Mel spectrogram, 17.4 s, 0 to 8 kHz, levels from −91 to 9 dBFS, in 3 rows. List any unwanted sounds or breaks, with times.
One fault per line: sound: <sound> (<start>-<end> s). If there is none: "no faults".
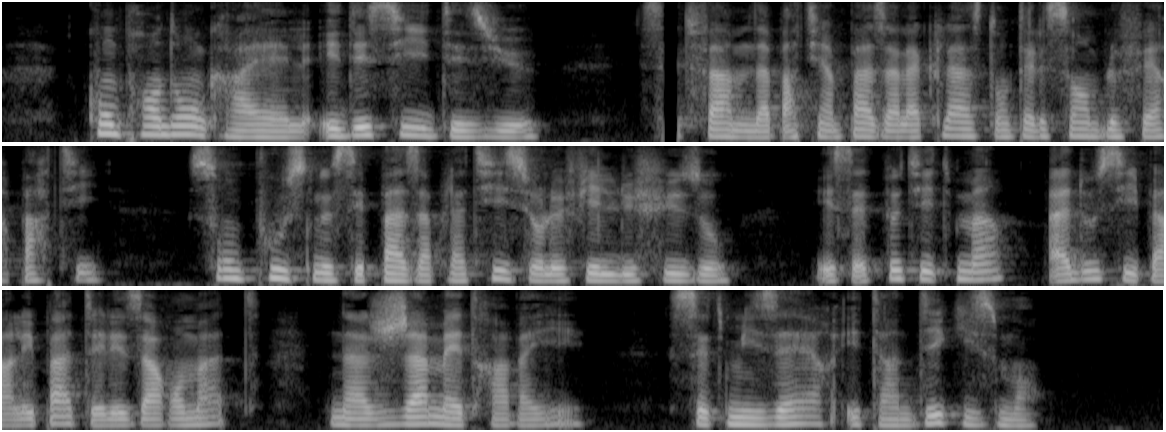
sound: dropout (3.3-3.4 s)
